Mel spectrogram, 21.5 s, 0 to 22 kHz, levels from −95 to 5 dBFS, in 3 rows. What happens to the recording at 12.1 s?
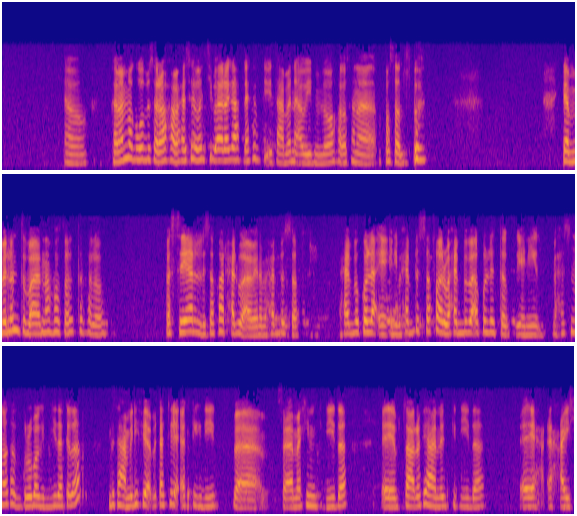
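An echo canceller on the far end likely let part of its loudspeaker pickup slip through, so this is an echo leak, running from 11.95 to 12.2 s. The speech played into that room was caught by its microphone and returned, arriving about 259 ms behind the original. The result is a brief, faint duplicate of the speech, roughly 10 dB quieter, trailing just after it as a slightly detached repeat.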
